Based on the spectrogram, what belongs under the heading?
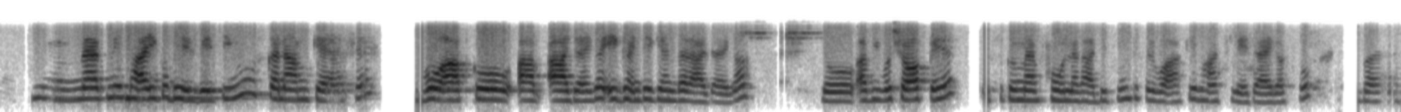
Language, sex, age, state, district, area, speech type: Hindi, female, 18-30, Madhya Pradesh, Jabalpur, urban, conversation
